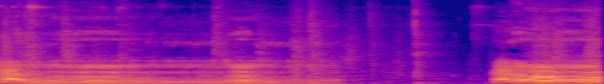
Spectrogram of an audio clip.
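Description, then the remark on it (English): A female dog named Luna growls and whimpers in a long, wavering, drawn-out vocalization, falls quiet for a moment, then starts up again just as loudly. “She literally is never quiet. She loves to eat garbage.”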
